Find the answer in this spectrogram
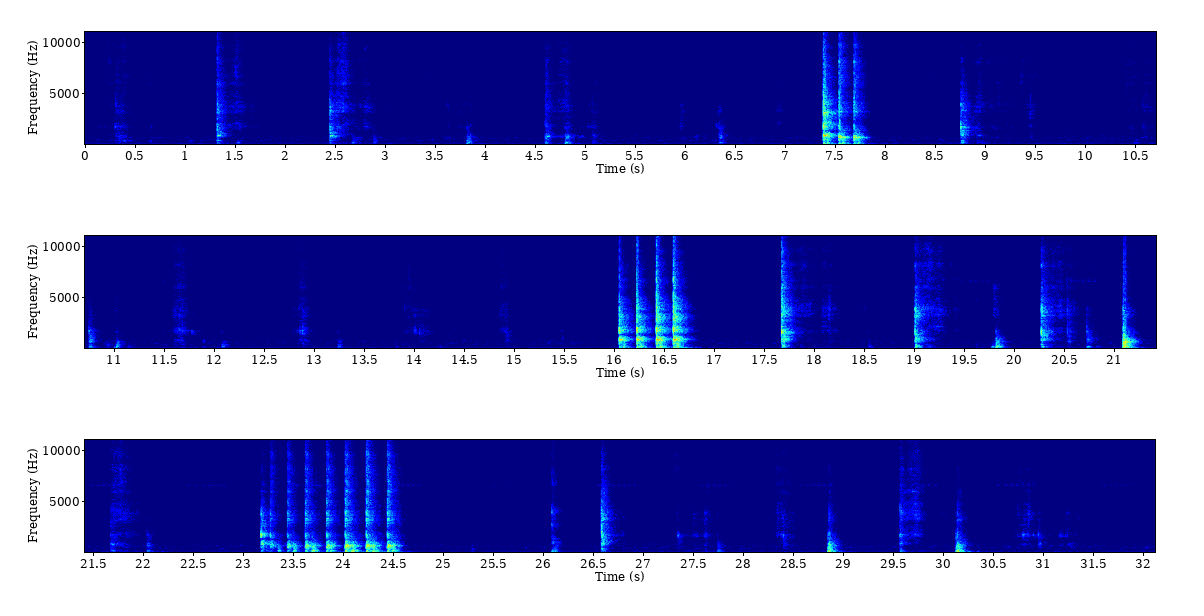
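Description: Boiled potatoes being mashed by hand with a metal potato masher in a bowl: scattered single knocks of the masher against the bowl, with three bursts of rapid strikes lasting about a second each, about a quarter of the way in, about halfway, and about three-quarters of the way through.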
